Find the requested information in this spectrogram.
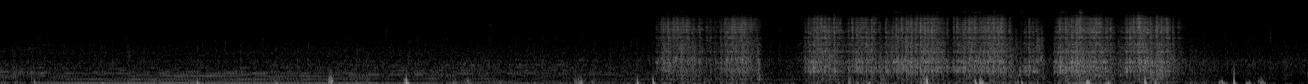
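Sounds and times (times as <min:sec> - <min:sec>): metal hand tool rasping strokes: 0:06.6 - 0:11.9.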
